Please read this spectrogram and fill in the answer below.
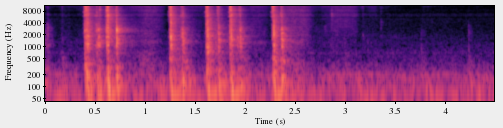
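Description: Keys of a retro typewriter-style desktop calculator pressed in a quick run of about ten sharp clicks, grouped in short bursts, stopping a little after two seconds in.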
